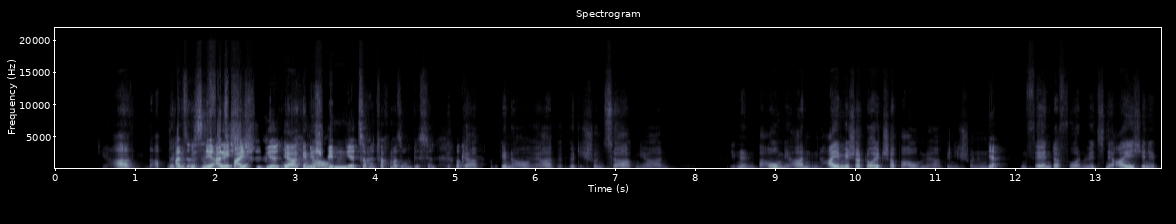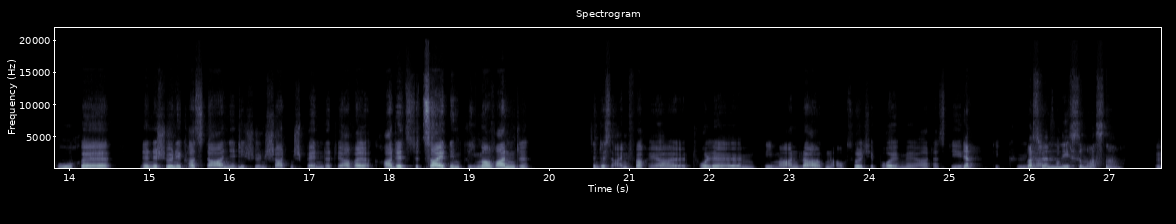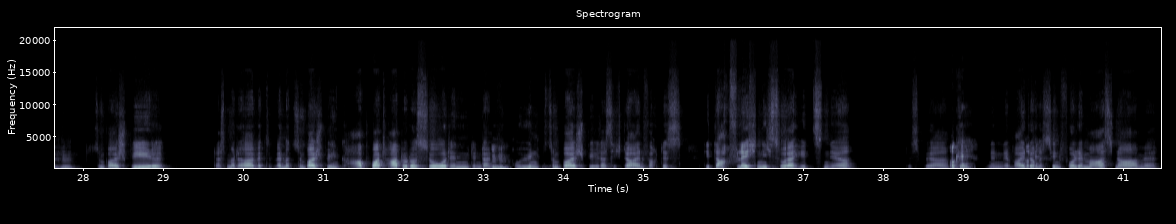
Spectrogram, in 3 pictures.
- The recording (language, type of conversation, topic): German, podcast, Was kann jede Stadt konkret tun, um Insekten zu retten?
- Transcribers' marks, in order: other background noise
